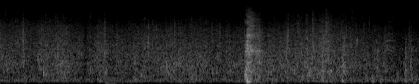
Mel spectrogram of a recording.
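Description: Water splashes as someone wades out of the shallows.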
